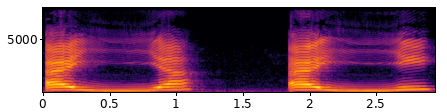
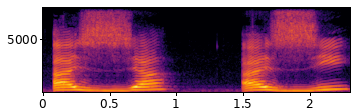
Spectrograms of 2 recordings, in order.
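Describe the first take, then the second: First: The consonant is a smooth continuous y glide. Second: The consonant is a stopped j-like sound. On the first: The speaker calls it right. "इसकी आवाज़ जारी रहती है और ऐसी सुनाई देती है।" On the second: The speaker calls it wrong. "जो कि गलत है।"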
